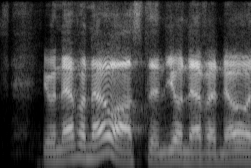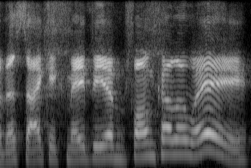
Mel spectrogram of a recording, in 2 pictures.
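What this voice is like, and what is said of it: Menacing put-on Caribbean-Slavic accent. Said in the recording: “I don't know what accent that was. This is like over the course of this recording, it has gone from marginally Caribbean to like Slavic. ... It's very menacing.”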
